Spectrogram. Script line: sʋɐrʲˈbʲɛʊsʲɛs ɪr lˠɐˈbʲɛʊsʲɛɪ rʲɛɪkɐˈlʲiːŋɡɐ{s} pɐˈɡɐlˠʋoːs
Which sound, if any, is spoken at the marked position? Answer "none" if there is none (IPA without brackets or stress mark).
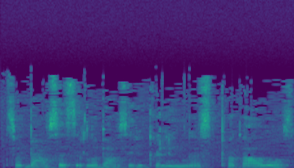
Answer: s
